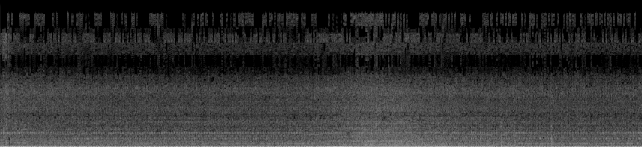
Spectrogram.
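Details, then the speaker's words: Impounded vehicle started with a jump: smooth, low, even quiet idle with slight swell when put in gear, no knocks or ticks; healthy engine. "Started right up with a jump. Boy, is that thing quiet."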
